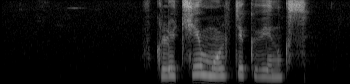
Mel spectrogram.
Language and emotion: Russian, neutral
